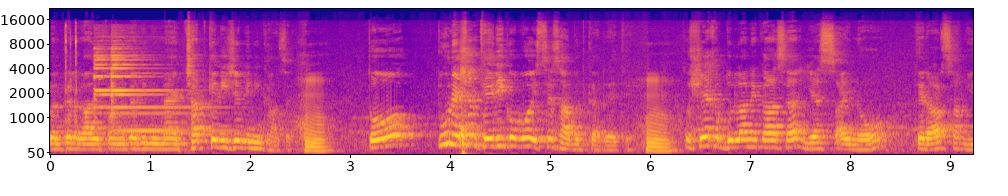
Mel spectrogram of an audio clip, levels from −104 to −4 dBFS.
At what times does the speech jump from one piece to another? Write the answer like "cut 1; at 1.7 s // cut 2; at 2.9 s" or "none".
none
